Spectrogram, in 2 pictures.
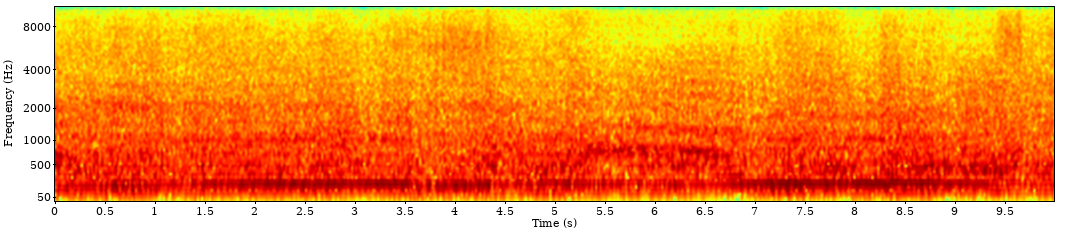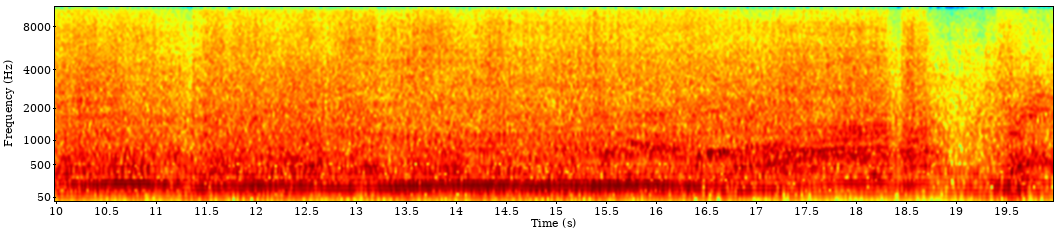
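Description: Full-size demolition derby cars' engines revving hard in a steady, loud drone that rises and falls, with occasional bangs from cars colliding.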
